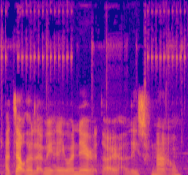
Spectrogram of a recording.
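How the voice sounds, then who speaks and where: A woman voicing a grieving young woman police detective, reading her inner monologue aloud in a low, halting way over game music. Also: little pitch movement, creaky. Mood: somber.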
